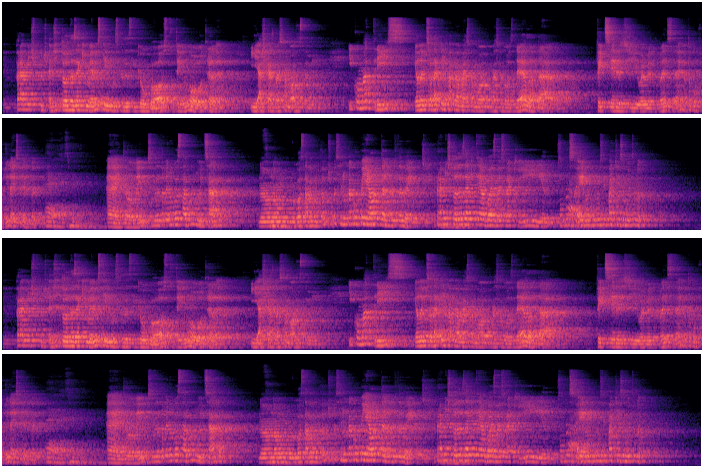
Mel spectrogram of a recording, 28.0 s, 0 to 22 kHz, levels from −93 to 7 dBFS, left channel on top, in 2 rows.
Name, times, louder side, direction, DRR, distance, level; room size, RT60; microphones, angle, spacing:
voice 1, 0.3-4.4 5.0-11.2 11.9-14.7 16.1-18.4 19.1-26.8, left 1 dB, 10° left, -2 dB, 0.4 m, -25 dB
voice 2, 14.8-15.8 19.3-19.7 22.7-23.2 25.1-25.8, left 1 dB, 55° left, -2 dB, 1.1 m, -33 dB
8.0 x 3.2 x 5.4 m, 2.4 s
head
